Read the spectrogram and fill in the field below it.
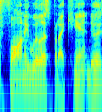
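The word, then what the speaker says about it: Fani Willis: what fan and I know her name is pronounced fawnee Willis but I can't do it sounds weird saying funny so I'm going to call her Fannie Willis it sounds weird weirder than Fanny uh yeah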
